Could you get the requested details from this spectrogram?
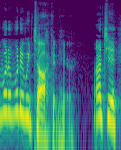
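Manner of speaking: ordinary talk, nothing marked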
